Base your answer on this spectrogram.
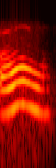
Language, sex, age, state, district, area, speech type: Assamese, female, 18-30, Assam, Dhemaji, rural, conversation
